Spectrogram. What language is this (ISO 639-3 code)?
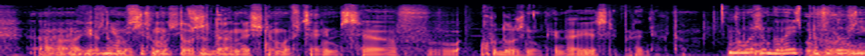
rus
